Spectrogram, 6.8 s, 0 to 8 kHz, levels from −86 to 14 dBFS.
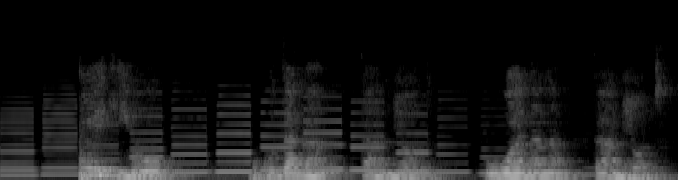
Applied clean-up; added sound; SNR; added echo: none; Wind instrument, woodwind instrument; 17 dB; reverberation time 0.7 s.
